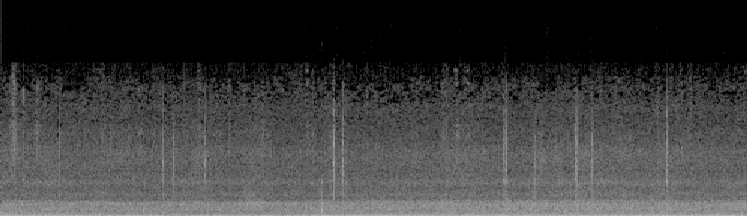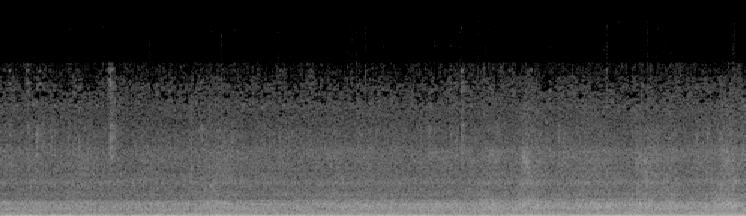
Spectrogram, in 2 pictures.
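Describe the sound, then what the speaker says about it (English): A car descends a winding mountain motor nature trail in low gear, its engine holding a steady deep drone with constant road rumble and faint rattles for the whole stretch, no talk over it. "I've got it in low gear, but if I ride my brakes the whole time, they'll get too hot."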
